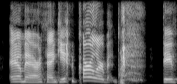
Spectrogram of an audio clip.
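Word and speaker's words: Éomer: Eomer, thank you.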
